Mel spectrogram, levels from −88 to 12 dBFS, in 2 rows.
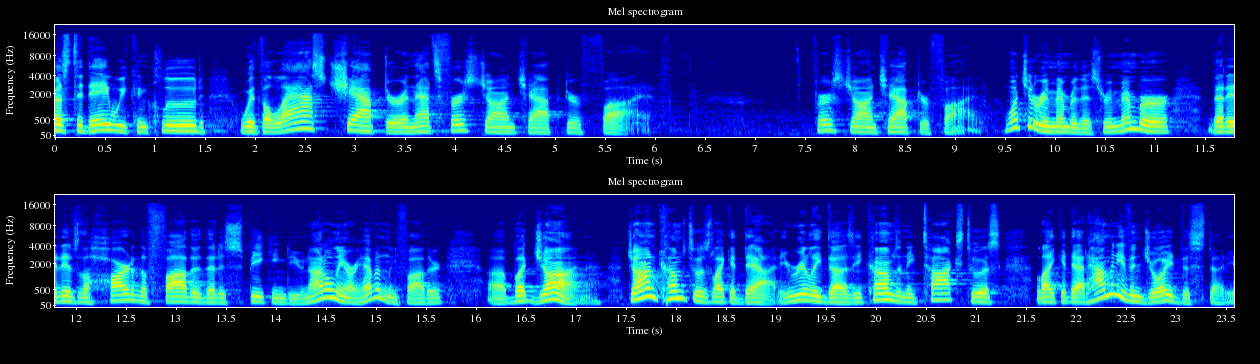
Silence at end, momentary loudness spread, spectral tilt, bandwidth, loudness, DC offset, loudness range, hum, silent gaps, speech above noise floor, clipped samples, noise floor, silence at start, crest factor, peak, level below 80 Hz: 0 s; 13 LU; -5.5 dB/octave; 16.5 kHz; -30 LUFS; under 0.1%; 9 LU; none; none; 40 dB; under 0.1%; -70 dBFS; 0 s; 22 dB; -8 dBFS; -76 dBFS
